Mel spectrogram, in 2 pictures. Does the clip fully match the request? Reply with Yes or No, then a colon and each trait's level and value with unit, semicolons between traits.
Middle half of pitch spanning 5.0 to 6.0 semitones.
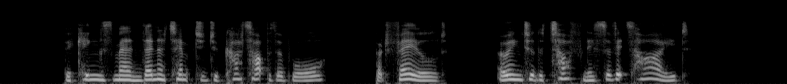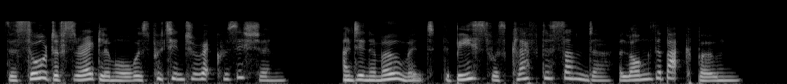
No: average, 4.6 semitones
